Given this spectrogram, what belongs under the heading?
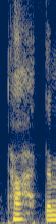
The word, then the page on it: tah-ding: hupa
